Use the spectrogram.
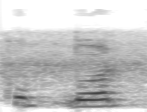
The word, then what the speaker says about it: cupboard: There is a cupboard next to my bed. Next to my bed. Dibacanya cupboard ya, Alisa ya.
